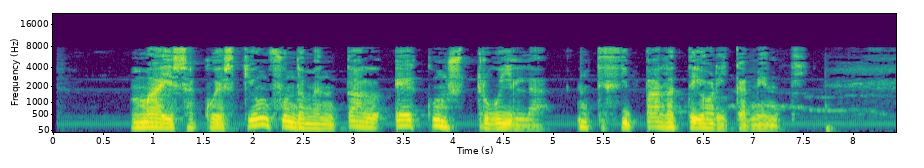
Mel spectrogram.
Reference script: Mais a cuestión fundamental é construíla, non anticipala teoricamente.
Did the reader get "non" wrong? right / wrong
wrong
